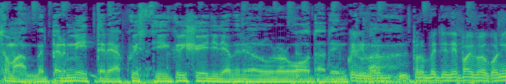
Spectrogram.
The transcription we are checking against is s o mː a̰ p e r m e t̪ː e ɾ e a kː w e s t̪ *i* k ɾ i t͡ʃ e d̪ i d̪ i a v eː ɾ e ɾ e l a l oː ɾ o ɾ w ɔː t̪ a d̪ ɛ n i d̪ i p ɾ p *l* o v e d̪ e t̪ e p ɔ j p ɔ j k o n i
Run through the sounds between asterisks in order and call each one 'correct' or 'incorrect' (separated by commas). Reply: correct, incorrect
